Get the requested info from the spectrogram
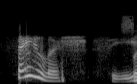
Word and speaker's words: Salish: Salish Sea. – Salish Sea. I think that's an indigenous word that's renamed what was the Straits of Georgia. – Right. – So it's the Salish Sea, but it is something that I love doing and have kept up doing even despite cooler temperatures recently.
